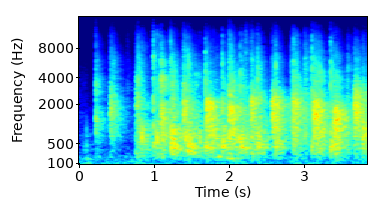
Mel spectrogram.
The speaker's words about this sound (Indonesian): Tepuk tangan.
